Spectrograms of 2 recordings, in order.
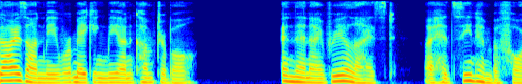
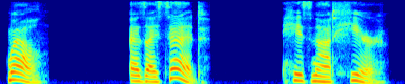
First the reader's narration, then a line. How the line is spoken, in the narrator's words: I replied coolly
